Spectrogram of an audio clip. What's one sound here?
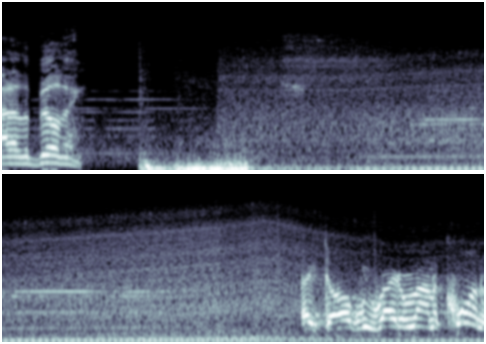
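A fire truck engine rumbles as it drives off.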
